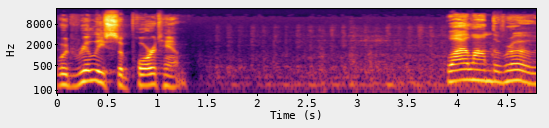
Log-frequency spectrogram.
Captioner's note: train rumbling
